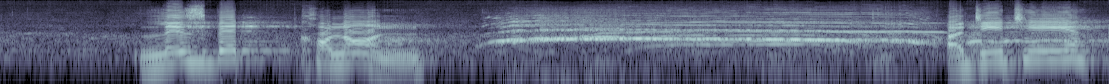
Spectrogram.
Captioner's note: spectators cheering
